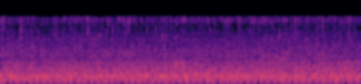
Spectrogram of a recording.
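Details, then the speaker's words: Ice machine in freeze/pre-chill, no water filter fitted: a steady soft rush of water into the trough at an even rate, no sputter or hammer, filling until it reaches the level probe; normal water fill. "So the water's coming in good. Once it hits that probe, it should stop coming in."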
